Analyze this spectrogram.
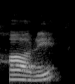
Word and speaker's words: hare: rama rama hari hari the words hare pronounced hari krishna pronounced krishna and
